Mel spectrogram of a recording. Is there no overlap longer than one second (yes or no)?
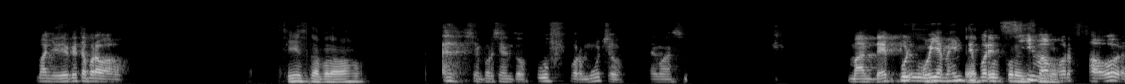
no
